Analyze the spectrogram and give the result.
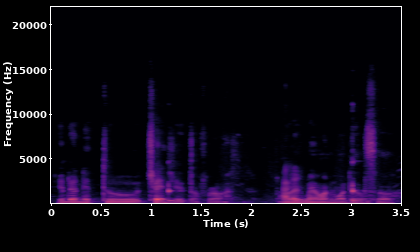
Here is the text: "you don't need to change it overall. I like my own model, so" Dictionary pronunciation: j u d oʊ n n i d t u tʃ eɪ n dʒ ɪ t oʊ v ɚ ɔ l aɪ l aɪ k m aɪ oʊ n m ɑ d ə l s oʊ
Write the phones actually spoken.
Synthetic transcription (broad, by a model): j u d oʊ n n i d t u tʃ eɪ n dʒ ɪ t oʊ f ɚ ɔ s aɪ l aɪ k m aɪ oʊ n m ɑ d ə l s oʊ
